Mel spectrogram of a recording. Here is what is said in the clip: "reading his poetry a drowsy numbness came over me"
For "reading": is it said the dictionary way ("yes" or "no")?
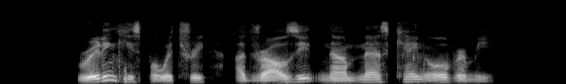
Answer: yes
